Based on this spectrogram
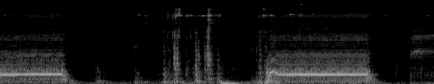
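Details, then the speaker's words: Peugeot 106 after fitting a new high-flow fuel pump, ignition on before first start: two steady mid-pitched electric whines, pulsing audible also in engine bay, handling clatter between; normal priming, no leaks found. "Putain, on entend que ça pulse. Hein. Pareil dans le compartiment moteur."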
